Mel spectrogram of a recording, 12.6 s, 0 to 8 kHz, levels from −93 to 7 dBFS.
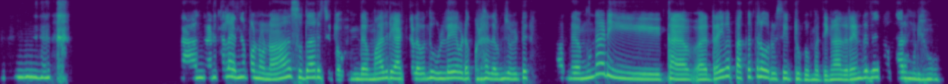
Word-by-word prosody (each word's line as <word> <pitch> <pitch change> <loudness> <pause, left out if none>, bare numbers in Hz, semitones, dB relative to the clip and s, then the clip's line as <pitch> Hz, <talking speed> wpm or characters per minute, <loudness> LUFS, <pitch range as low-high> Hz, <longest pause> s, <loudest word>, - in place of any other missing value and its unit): ஆமங்க. 245 +1 -1 1.8
நாங்க 215 +3 -1
அடுத்தெல்லாம் 260 +3 -1
என்ன 250 +2 +2
பண்ணோம்னா 195 -7 +2 0.3
சுதாரிச்சுட்டோம். 235 -8 -1
இந்த 185 0 +2
மாதிரி 210 +4 +2
ஆட்கள 195 0 -2
வந்து 220 +4 +1
உள்ளேயே 215 +2 +2
விடக்கூடாது 195 0 0
அப்படின்னு 195 +2 +1
சொல்லிட்டு, 185 +4 -1 0.5
அந்த 205 -2 -6 0.2
முன்னாடி 330 +7 +1 0.8
க - - +5 0.5
டிரைவர் 245 +8 +1
பக்கத்தில 260 +4 +1
ஒரு 195 - -1
சீட் 205 -4 -1
இருக்கும் 170 -3 -1
பார்த்தீங்களா? 165 +2 0
அந்த 165 0 0
2 215 +4 +2
பேர் 250 -1 0
தான் 235 - -27
உட்கார 220 0 -3
முடியும். 180 -1 0
215 Hz, 140 wpm, -22 LUFS, 190-245 Hz, 1.8 s, க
